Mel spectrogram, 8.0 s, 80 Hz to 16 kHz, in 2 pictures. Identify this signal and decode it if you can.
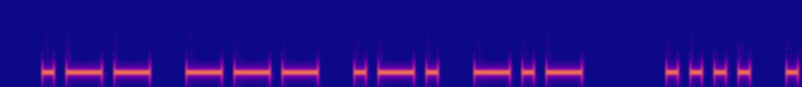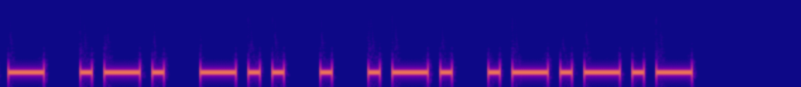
Morse code, heard as a keyed tone, about 20 wpm, 700 Hz. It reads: WORK HARDER.
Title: Sentences with 6-Word Phrases - 20wpm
